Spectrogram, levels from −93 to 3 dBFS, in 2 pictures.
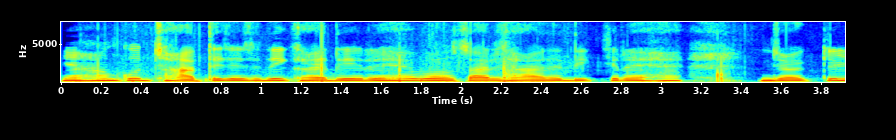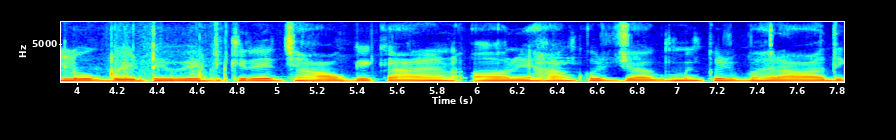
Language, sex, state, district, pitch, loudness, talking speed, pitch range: Hindi, female, Uttar Pradesh, Hamirpur, 215 Hz, -13 LUFS, 265 wpm, 200-225 Hz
